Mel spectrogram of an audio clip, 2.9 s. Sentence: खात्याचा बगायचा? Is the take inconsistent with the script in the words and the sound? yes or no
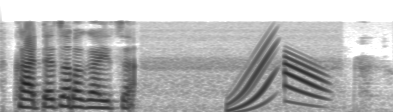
yes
